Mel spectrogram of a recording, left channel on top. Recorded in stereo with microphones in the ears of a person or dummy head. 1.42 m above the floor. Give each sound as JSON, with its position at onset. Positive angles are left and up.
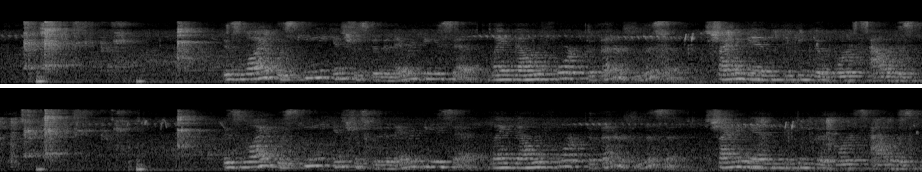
{"t": 0.2, "sound": "a camera shutter", "side_deg": 5, "distance_m": 1.3}
{"t": 2.2, "sound": "a woman speaking", "side_deg": 25, "distance_m": 1.7}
